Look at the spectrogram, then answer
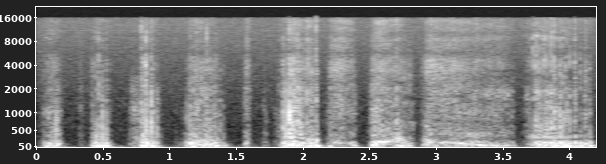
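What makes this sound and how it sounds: A fingertip scratches the fabric side of a black baseball cap with stitched fabric rows. The result is irregular bursts of low, rumbly scratching, about 85 per minute, with almost no high end.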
